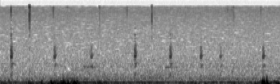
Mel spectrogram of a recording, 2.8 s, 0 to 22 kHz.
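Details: Toyota Prius III / Lexus CT200h steering: faint irregular dull taps as the steering shaft is rocked by hand, from play in the splined intermediate shaft with its rubber piece.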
